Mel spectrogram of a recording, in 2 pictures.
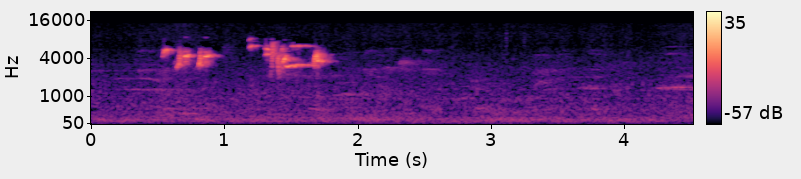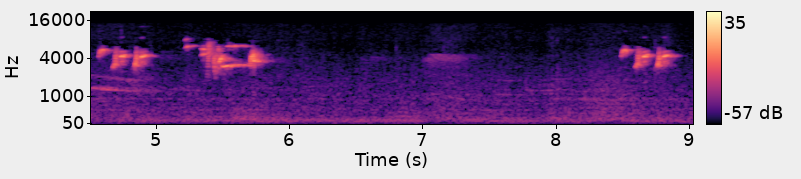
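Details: Pet European goldfinch, tame and hand-reared, giving paired bursts of bright twittering notes roughly every four seconds over low room noise.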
